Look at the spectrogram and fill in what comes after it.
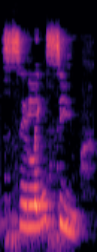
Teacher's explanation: Portanto, a palavra é polissílaba. E ela é paroxítona. A sílaba tônica é o si, silencio. Não é silêncio, né?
